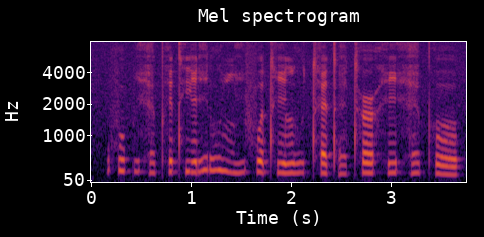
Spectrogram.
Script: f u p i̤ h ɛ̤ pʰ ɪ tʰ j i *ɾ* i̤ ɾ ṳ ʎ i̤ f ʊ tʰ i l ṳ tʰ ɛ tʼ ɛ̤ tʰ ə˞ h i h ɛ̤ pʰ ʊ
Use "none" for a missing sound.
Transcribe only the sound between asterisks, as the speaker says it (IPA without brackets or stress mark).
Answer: ɾ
